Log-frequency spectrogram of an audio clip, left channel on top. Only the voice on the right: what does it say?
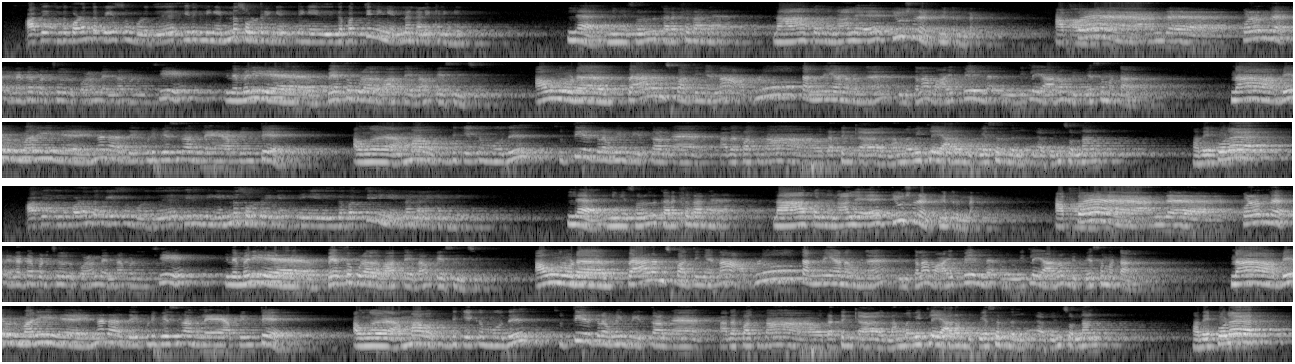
இல்ல நீங்க சொல்றது கரெக்ட்டு தாங்க நா கொஞ்ச நாளு ட்யூஷன் எடுத்துகிட்ருந்த அப்ப
அந்த கொழந்த என்னட்ட படிச்ச ஒரு கொழந்த என்ன பண்ணுச்சு இந்த மாரி பேசக்கூடாத வார்த்தையெல்லா பேசுனுச்சு அவுங்களோட பேரண்ட்ஸ் பாத்தீங்கன்னா அவ்ளோ தன்மையானவுங்க இதுக்கெல்லா வாய்ப்பே இல்ல அவுங்க வீட்ல யாரு அப்டி பேச மாட்டாங் நா அப்டியே ஒரு மாரி என்னடாது இப்டி பேசுறாங்களே அப்டின்ட்டு அவுங்க அம்மாவ கூப்ட்டு கேக்கம் மோது சுத்தி இருக்றவுங்க இப்டி இருக்காங்க அத பாத்துதா அவ கத்துக்கிட்டா நம்ம வீ ட்ல யாரு அப்டி பேசறதில்ல அப்டின் சொன்னாங் அதே போல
